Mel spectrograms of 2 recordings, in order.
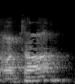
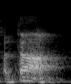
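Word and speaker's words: אתה: Atah? Does atah sound right to everybody? Okay, that's atah. That's masculine singular for the word you.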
